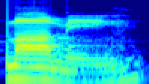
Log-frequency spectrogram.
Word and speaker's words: Mami: Play a take on them, and Mami is pronounced Mommy, actually.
